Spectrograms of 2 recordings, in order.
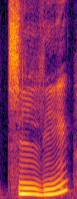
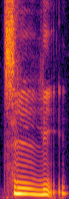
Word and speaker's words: Jinri: So the proper way of saying my name in Korean is actually Chili, where the N is essentially silent. Chili.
